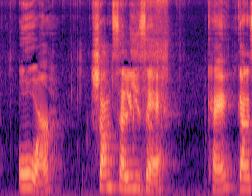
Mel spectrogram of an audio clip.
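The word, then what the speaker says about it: Champs-Élysées: at in new york rockefeller center right or champs-elysees okay gotta say it like that and petty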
